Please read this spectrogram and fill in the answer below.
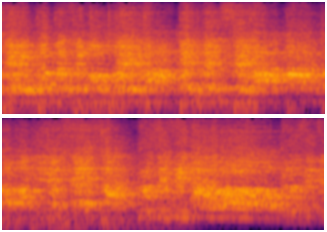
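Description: A stage chorus of many voices shouting and chanting together, with a low rumble underneath that drops out about five seconds in.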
